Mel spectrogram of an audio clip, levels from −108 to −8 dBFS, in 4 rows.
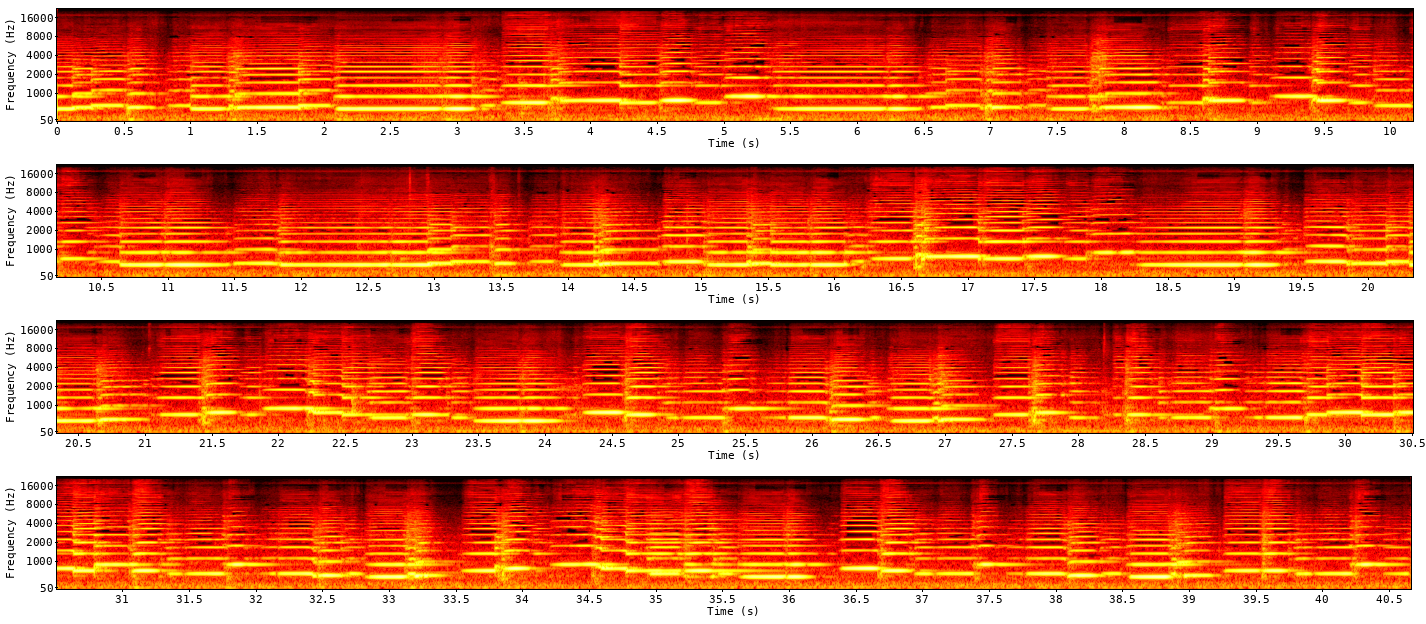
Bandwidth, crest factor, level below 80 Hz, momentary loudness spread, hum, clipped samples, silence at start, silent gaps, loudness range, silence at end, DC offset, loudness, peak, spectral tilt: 18 kHz; 16 dB; -50 dBFS; 10 LU; none; under 0.1%; 0 s; none; 4 LU; 0 s; under 0.1%; -24 LUFS; -8 dBFS; -2.5 dB/octave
